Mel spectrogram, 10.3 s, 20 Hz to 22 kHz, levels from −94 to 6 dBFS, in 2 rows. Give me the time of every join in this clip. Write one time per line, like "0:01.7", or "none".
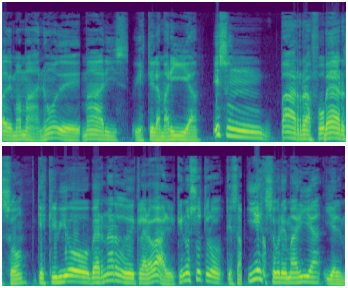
0:01.2
0:04.8
0:08.7
0:09.1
